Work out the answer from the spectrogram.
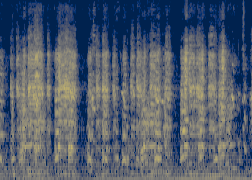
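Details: Backyard African geese, two ganders and a goose among other waterbirds, keep up loud overlapping honks in long rough bursts, several birds calling at once over a faint low hum.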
